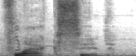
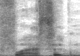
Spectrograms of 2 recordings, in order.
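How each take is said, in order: First: The double C is sounded as K-S. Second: The double C is sounded as S. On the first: "you typically would pronounce that first one" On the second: "we don't do that with flaccid"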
